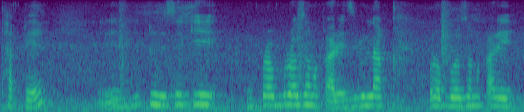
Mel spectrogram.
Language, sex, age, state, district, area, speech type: Assamese, female, 45-60, Assam, Nalbari, rural, spontaneous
